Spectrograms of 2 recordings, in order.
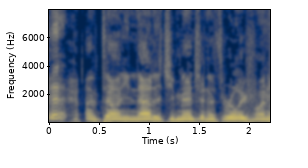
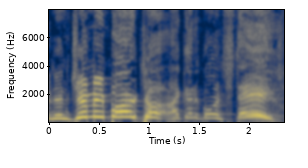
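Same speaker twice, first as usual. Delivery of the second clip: loud, high, drawn-out stage call; acted shouting; 8 semitones higher, 7 dB louder, slower than usual. Nervous comic hearing his introduction, acted high slow shout. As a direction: imitate being hollered onto stage in a panic.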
